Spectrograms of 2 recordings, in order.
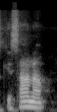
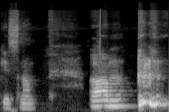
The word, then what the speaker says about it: Kisana: Kisana is a difficult name to pronounce. People get it wrong. So, like, just for the record, it's Kisana, not Kisna.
